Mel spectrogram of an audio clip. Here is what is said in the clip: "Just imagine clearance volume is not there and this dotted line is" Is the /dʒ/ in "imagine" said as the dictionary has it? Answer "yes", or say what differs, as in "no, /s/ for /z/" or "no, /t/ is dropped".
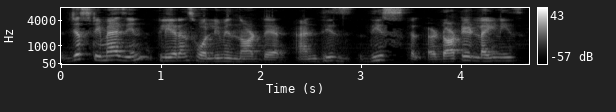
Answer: no, /z/ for /dʒ/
